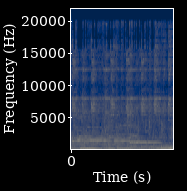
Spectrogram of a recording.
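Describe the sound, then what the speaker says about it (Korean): Children and adults at a Sunday school worship service burst into loud, sustained applause and cheering to welcome a new girl, with scattered shouts and whoops rising over the clapping throughout. "이서연 친구 올라올 때 큰 박수로 환영하겠습니다."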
